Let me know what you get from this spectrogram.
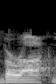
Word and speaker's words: Barak: It's funny that Hebrews 11:32 says time would fail to tell of Gideon and Barak. The correct pronunciation is Barak, but I know some of you twitch when I pronounce it that way.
